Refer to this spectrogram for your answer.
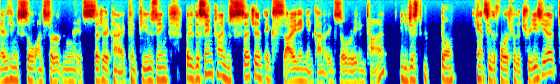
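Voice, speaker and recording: This man has a dark, mellow tone, sounds somewhat breathy and speaks with an American accent. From Southern California. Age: 60s. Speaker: film director. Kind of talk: interview. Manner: casual, halting with many fillers.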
